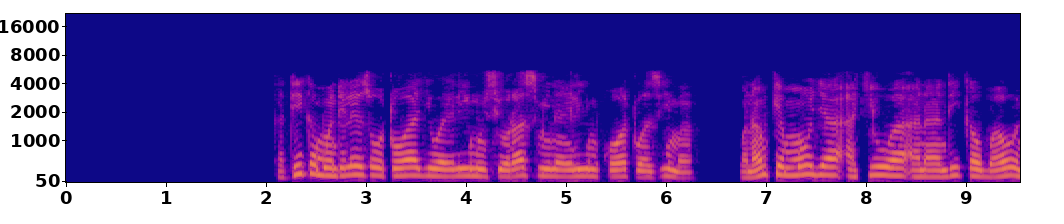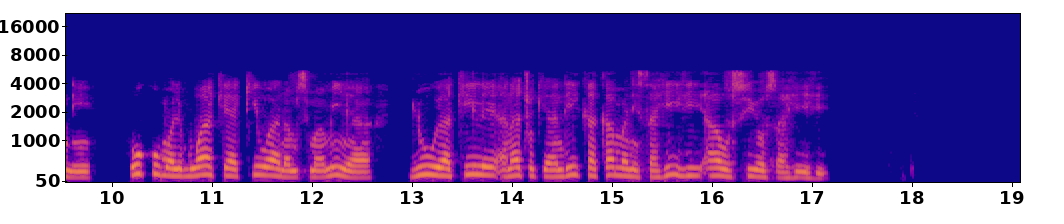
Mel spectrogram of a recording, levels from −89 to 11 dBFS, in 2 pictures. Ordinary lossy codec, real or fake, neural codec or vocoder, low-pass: AAC, 32 kbps; real; none; 5.4 kHz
